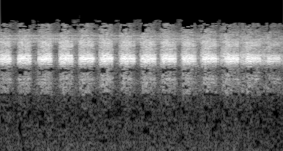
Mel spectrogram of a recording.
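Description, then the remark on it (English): Loud cicadas buzzing in a steady stream of rapid, evenly spaced pulses, a harsh high-pitched drone that throbs about seven times a second with nothing else audible. “cicadas, those insects that look like a cross between a grasshopper and a dragonfly, which are mostly known for their extremely loud buzzing”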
